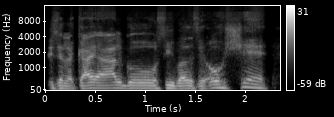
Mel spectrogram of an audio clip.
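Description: A man joining as a guest on a casual podcast chat, talking in halting, restarted sentences about his kids. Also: mid-range voice, level tone, no room sound.

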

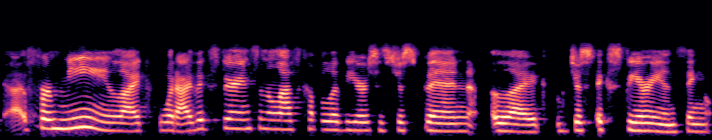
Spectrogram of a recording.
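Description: A woman with a mid-range voice speaks a little slowly, her intonation fairly even and her tone a bit bright, though the highs are cut off. She is a musician, singer-songwriter and teaching artist from Chile and the United States. Her interview answers are earnest, emphatic and conversational, and she often repeats her phrases.

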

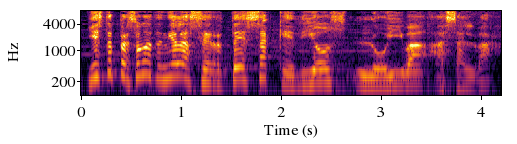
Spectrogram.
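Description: A man's voice: sits high, lively intonation, moderate pace, fairly bright tone, faint music behind. A man giving a reflective motivational talk, telling a personal anecdote and a parable and asking the listener rhetorical questions. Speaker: motivational speaker.

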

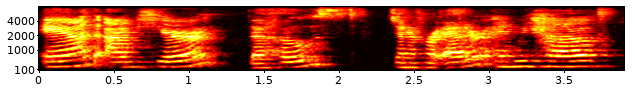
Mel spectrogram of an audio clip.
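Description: Female podcast host, higher register, chatty interviewing, roomy distant sound. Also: animated, measured pace. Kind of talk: conversational interview hosting. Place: indoors at a med spa. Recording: echoey room, distant dull mic, faint noise.

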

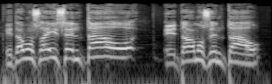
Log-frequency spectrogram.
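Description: A man's voice: sits high, a little slow, soft background music. A man voicing a boastful baseball player, spinning a comic tall tale on a radio sketch. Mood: storytelling. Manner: animated, slips in "chico", laughs at own stories. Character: boastful chatty male baseball player telling tall tales. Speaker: comedy character on radio show.

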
